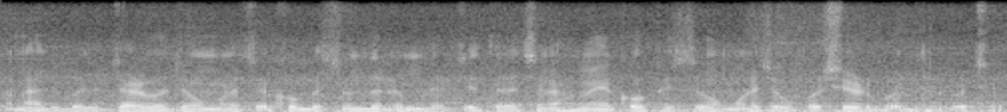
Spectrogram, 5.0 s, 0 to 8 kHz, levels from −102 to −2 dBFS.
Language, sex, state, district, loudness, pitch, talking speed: Gujarati, male, Gujarat, Gandhinagar, -15 LUFS, 125 Hz, 240 wpm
